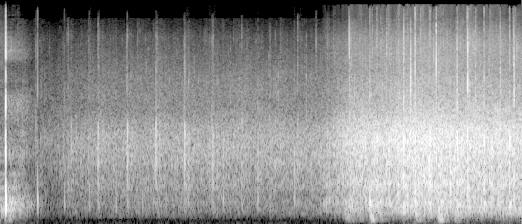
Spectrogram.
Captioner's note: audience applauding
